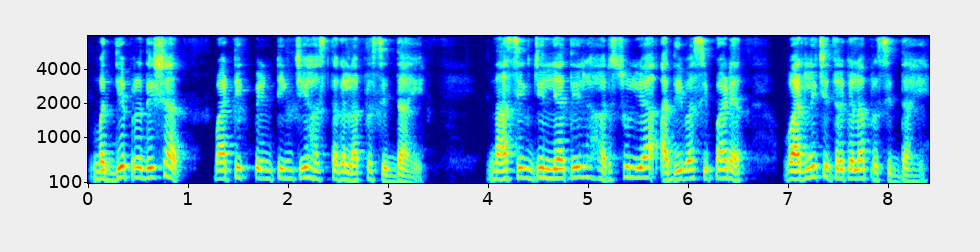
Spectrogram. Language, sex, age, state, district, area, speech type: Marathi, female, 60+, Maharashtra, Nashik, urban, spontaneous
